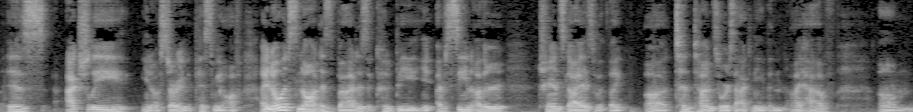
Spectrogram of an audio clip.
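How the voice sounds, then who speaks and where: A young man giving a casual, candid personal update in a conversational, halting way with frequent pauses. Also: lowish voice. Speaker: vlogger. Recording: echoey room sound.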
